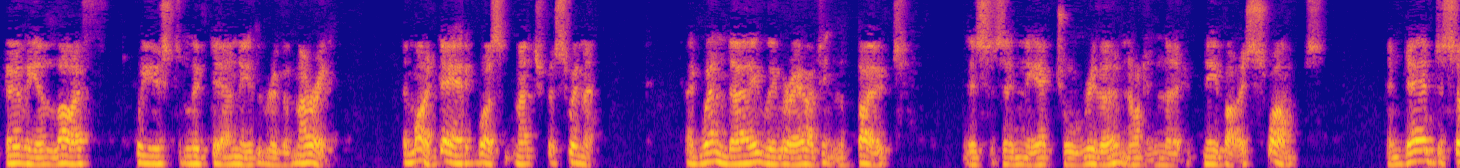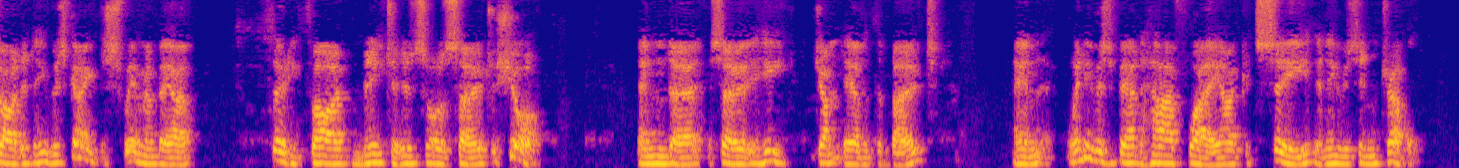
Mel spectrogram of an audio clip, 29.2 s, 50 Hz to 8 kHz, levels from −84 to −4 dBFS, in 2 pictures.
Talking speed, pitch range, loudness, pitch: 160 wpm, 125-145 Hz, -16 LUFS, 130 Hz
